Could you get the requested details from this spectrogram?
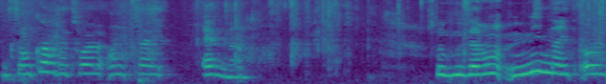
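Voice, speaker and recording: A woman vlogger, casual and chatty, presents her collection with a fairly high voice. She speaks at an unhurried pace and keeps saying "hop" and "voilà". The room sounds echoey, with clear background noise. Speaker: craft vlogger. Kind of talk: casual show-and-tell vlog.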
